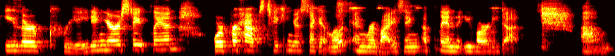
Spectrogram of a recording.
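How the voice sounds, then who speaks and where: A woman's voice: medium pitch, sharp tone, poor audio. A woman from Florida, an estate planning lawyer earnestly explaining a webinar with frequent ums. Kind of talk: webinar presentation.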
